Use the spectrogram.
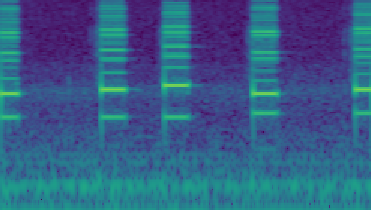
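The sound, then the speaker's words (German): Telephone keypad tones as a number is dialed: a series of short, evenly spaced electronic beeps about half a second apart, each a clean tone, heard alone against a quiet background. “Am besten gleich dort mal anrufen.”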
